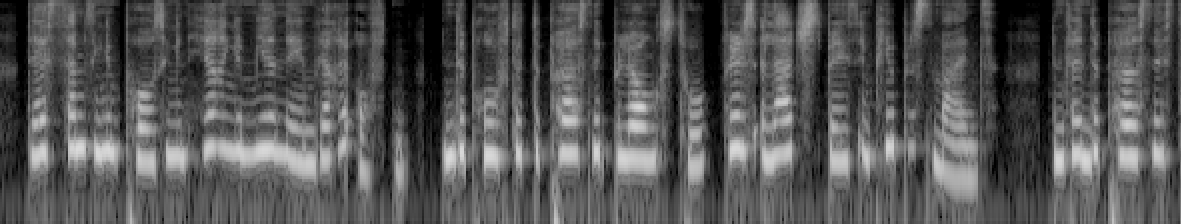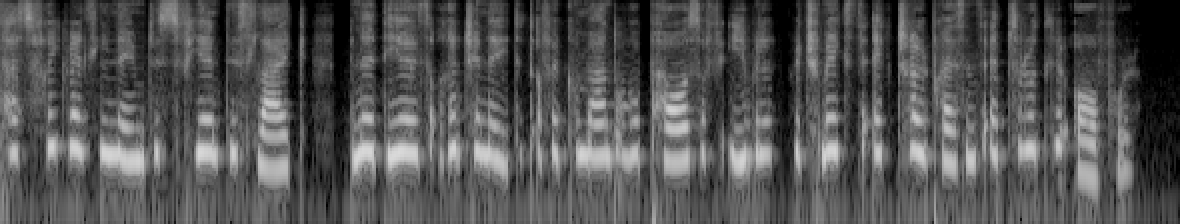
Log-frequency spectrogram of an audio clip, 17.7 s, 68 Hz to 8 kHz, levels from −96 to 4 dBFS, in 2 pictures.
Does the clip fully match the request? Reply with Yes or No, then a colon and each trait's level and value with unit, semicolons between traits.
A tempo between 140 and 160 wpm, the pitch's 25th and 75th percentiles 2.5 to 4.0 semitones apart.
No: average, 195 wpm; average, 2.8 semitones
